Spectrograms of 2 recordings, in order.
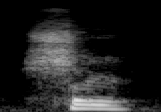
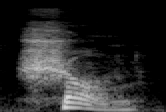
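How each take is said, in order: First: The vowel is a weak schwa, like 'shun'. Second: The vowel is a full 'o', like 'shon'. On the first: The speaker calls it right. "should be pronounced shun" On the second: The speaker calls it wrong. "and not shon"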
